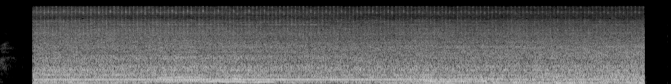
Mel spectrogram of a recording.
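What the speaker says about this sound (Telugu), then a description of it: "ఇప్పుడు మీకు ఇంజిన్ సౌండ్ కూడా ఒకసారి వినిపిస్తాను" The engine of a used car runs steadily at idle with a constant hum and a rough mechanical drone. It starts abruptly, holds at an even level for about six seconds and then cuts off, with no talking.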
